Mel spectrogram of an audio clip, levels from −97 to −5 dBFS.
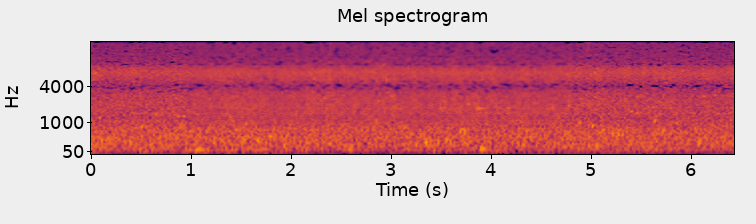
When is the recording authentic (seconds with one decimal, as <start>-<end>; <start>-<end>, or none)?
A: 0.0-1.0; 4.8-6.4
